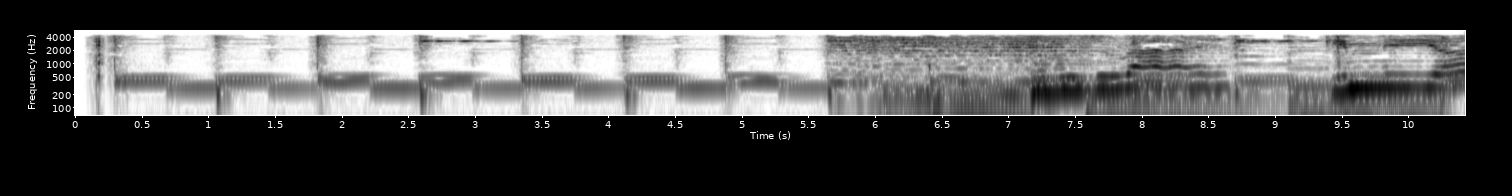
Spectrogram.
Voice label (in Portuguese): declaração, declaração de amor, fem; Telemensagens; Telemensagens 2017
